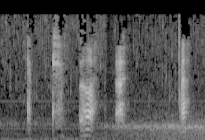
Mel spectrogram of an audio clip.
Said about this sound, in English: Take a drink of that vodka dripping from the rock.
